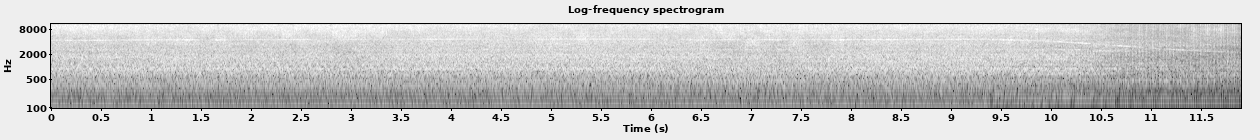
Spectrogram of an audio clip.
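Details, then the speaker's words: 1963 Mack F600 diesel truck just after start-up: deep steady idle rumble with a clear high turbo whistle over it that drops away near the end; running healthy. "but you know she's happy there so yeah beautiful absolutely magnificent hear that turbo whistle"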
